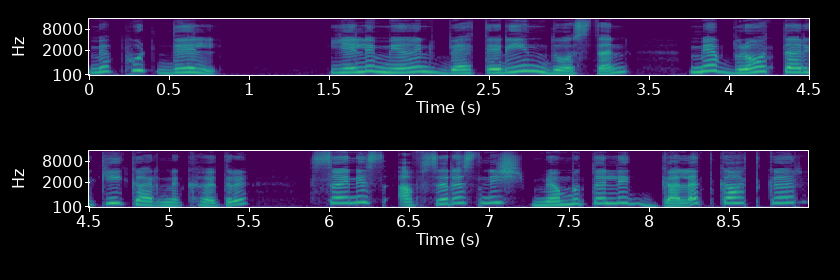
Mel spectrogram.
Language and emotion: Kashmiri, sad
